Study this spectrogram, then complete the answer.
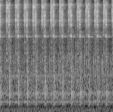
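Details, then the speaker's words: Demonstration sewing machine stitching at speed; fast, even clatter with a loose, tinny knock each cycle, as if something is loose underneath; it feels smooth, and the presenter suspects it needs oil or TLC; rough running noise. "it feels like it's stitching smoothly but yeah yeah it sounds like something loose underneath it needs some oil or a little bit of tlc"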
